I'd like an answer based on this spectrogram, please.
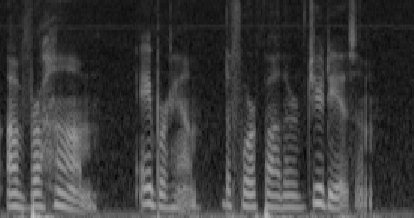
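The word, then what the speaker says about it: אברהם: It goes right from the V sound to the R sound. Avraham. The shava there is silent.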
